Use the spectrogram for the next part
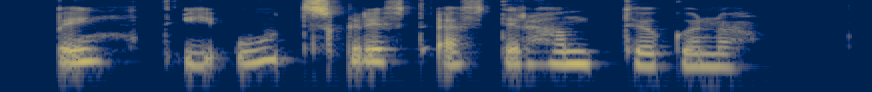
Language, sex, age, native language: Icelandic, female, 30-39, Icelandic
